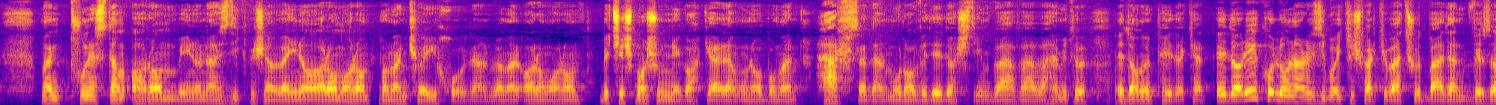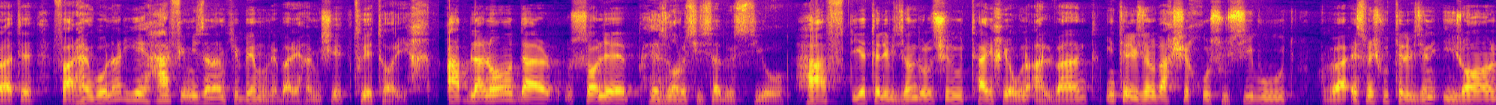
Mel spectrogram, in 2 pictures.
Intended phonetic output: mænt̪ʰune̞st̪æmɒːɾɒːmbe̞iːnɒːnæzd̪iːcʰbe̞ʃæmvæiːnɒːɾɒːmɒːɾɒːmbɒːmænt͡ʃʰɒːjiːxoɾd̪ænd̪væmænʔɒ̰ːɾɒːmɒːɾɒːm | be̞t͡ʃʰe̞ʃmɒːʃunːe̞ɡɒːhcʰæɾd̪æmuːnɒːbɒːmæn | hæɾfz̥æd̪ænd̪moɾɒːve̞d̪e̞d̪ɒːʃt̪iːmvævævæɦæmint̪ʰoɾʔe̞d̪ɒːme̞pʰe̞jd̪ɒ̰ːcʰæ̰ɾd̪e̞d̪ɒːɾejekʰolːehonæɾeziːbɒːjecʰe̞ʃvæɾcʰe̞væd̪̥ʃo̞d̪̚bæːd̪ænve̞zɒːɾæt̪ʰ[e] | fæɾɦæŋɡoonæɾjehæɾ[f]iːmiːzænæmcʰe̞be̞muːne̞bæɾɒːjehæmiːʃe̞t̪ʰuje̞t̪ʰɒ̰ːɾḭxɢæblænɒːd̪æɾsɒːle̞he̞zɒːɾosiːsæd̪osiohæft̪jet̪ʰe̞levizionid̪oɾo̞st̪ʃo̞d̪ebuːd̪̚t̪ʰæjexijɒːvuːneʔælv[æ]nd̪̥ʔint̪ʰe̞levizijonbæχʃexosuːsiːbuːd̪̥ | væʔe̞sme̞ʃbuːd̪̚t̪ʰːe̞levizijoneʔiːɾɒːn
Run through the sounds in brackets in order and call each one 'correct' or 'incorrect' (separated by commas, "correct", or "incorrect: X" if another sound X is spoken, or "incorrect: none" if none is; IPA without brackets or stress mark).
correct, correct, correct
